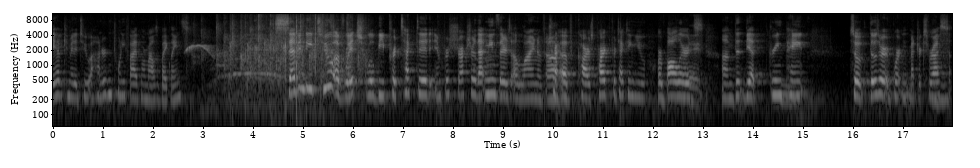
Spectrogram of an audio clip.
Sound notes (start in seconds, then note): 2.6 whistles and Cheers; 2.7 applauds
